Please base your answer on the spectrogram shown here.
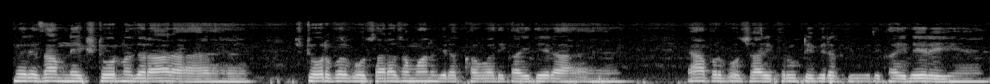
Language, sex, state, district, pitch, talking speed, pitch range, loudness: Hindi, male, Haryana, Rohtak, 140 Hz, 195 wpm, 130-145 Hz, -16 LUFS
